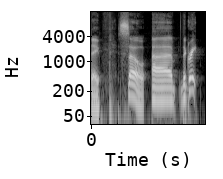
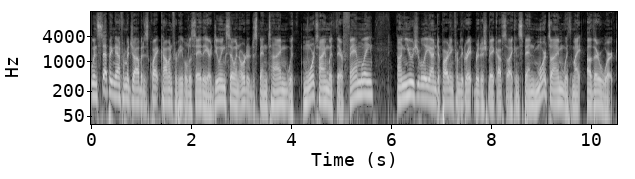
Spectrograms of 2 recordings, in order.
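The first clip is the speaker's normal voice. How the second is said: ordinary talk, nothing marked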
